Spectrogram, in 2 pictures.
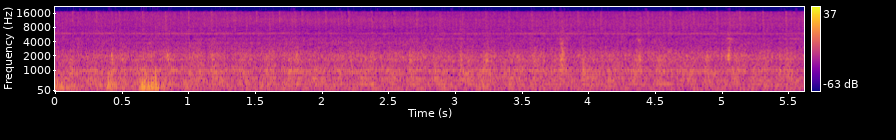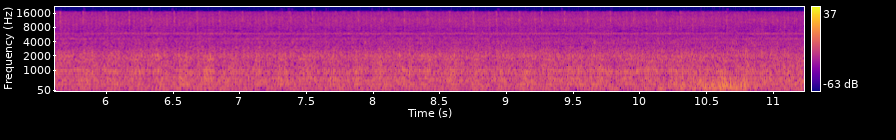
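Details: MK4 VW 12v VR6 petrol engine idling with a steady hum and a faint, irregular knock showing through now and then; owner unsure of the cause.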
